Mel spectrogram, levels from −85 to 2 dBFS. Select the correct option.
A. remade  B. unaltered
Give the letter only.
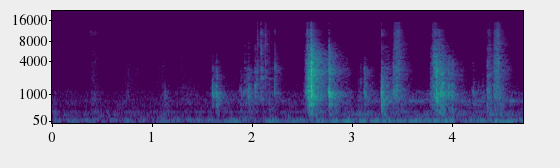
B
